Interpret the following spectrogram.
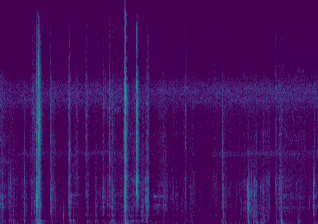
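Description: Plastic door-sill trim being pulled at by hand, its clips and plastic giving a few sharp clicks and knocks, the loudest about two and a half seconds in.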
